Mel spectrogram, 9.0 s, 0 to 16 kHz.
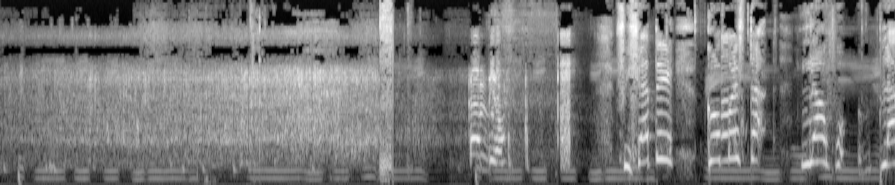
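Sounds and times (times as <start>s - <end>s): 
water flowing along an irrigation ditch beside a vegetable garden: 0.0s - 4.6s
speech: 4.9s - 8.9s.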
